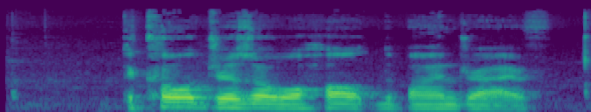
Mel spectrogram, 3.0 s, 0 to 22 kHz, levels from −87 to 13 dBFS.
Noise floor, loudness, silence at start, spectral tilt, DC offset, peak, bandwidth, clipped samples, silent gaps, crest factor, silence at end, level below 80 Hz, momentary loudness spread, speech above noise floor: -57 dBFS; -17 LUFS; 0.65 s; -5.5 dB/octave; under 0.1%; -2 dBFS; 16 kHz; under 0.1%; none; 16 dB; 0.35 s; -58 dBFS; 13 LU; 41 dB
